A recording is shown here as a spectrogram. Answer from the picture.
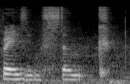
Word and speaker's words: Basingstoke: I'm in Guildford and and um it is pronounced Basingstoke hi Steve and Jesse I'm in Guildford and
